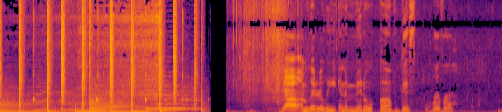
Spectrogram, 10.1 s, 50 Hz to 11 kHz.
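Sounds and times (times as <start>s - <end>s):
background music with steady beat: 0.0s - 4.2s
woman speaking: 5.5s - 9.2s.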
